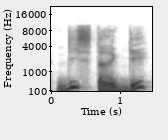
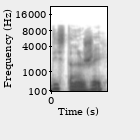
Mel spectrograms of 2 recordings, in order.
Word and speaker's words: distinguer: here G, okay, because combination of E and R at the end will give you the sound E, okay, G. So that's the reason why we pronounce it distinguer and not distinguer, okay? So U is quite important here, just to give you the sound G, G, G.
